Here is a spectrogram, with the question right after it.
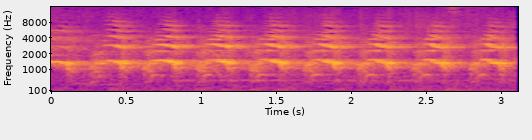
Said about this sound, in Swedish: fiskmåsarna börjar svepa ned emot dig när du tagit deras byte.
